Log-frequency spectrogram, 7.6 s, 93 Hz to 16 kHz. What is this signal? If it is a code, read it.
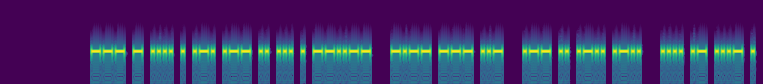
Morse code, heard as a keyed tone, about 40 wpm, 700 Hz. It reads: OTHERWISE, YOU WILL HAVE
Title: Sentences from Top 1600 Words 40wpm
